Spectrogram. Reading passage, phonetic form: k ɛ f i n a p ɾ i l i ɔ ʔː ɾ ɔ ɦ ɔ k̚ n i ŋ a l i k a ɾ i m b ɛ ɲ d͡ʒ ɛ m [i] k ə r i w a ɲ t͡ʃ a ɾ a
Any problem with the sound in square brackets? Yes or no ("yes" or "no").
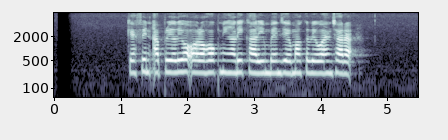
yes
